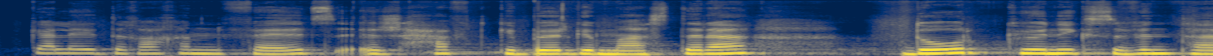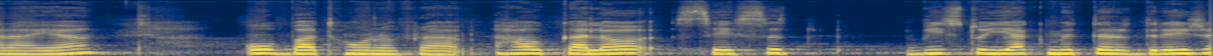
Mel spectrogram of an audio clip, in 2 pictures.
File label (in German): kurdisch; Drachenfels komplett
